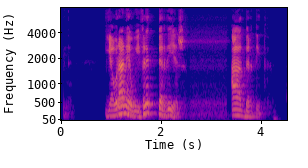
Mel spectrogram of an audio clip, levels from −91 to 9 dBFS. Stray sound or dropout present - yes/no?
no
